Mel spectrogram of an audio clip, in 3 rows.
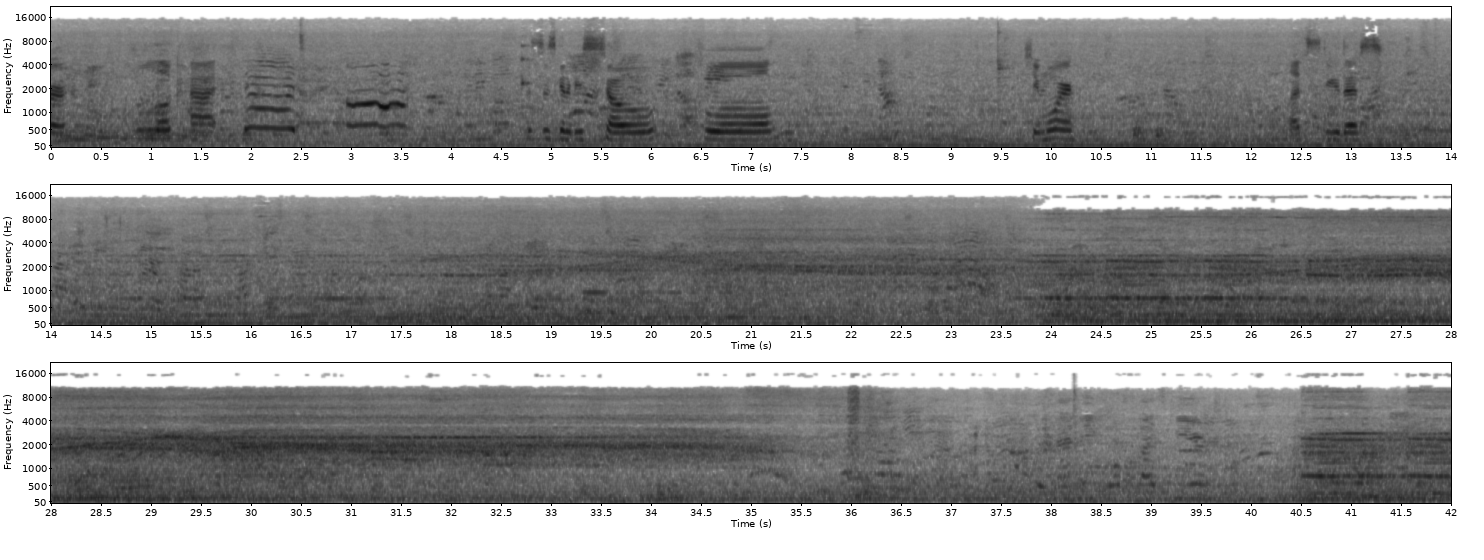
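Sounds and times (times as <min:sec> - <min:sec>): rumbling roar of sliding: 0:12.8 - 0:37.5, 0:40.4 - 0:42.0
high squealing: 0:14.7 - 0:35.8.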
